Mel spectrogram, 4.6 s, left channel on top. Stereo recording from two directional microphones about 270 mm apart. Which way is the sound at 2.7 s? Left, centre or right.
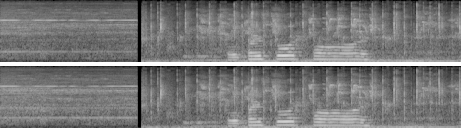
Centre.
